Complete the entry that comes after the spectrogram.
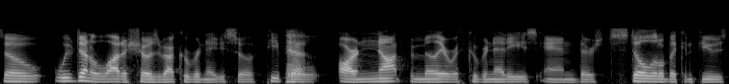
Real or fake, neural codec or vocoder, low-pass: real; none; 5.4 kHz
